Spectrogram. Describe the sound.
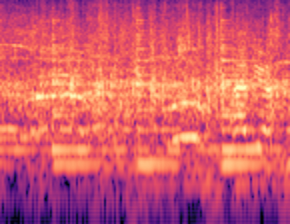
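An audience claps steadily and loudly, a dense rush of hands with cheering voices and sustained tones mixed through the applause for the whole stretch.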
